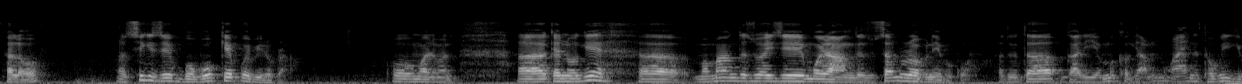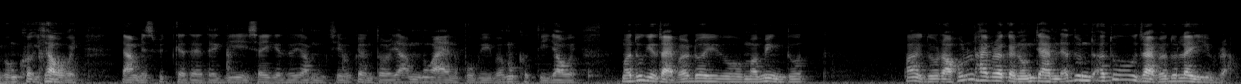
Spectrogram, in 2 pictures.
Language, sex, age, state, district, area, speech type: Manipuri, male, 60+, Manipur, Imphal West, urban, spontaneous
